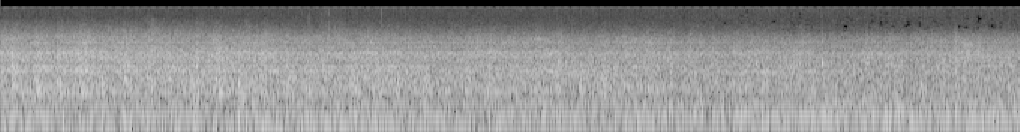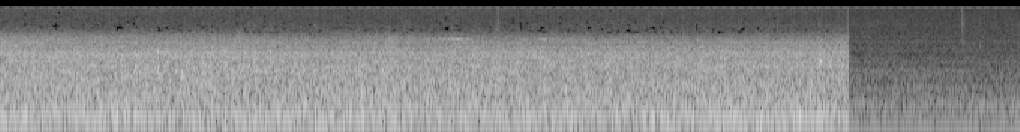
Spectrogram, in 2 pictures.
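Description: BNSF freight train's covered hopper cars rolling past on the rails, a loud steady rumble that eases slightly as the train goes by. It cuts off suddenly near the end, leaving a much quieter low hum.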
